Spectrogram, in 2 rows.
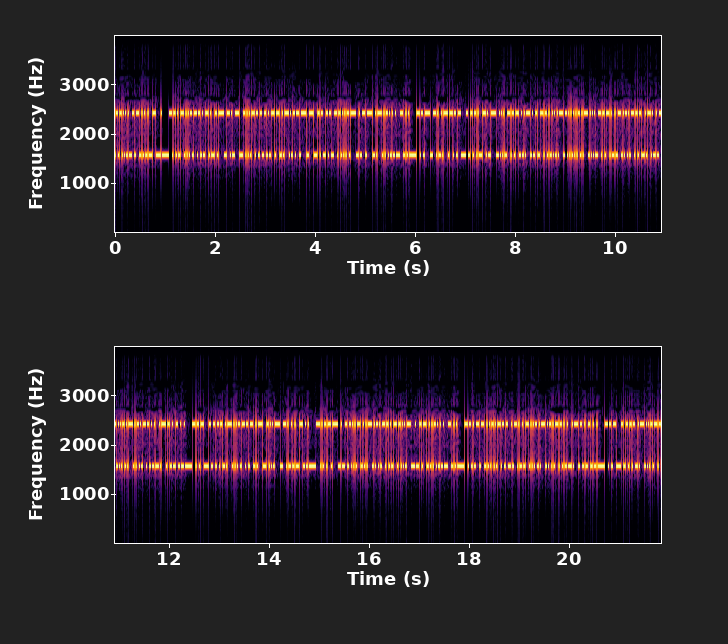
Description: RTTY, about 45.45 baud. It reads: RUN. AS AUTHOR IAN TOLL STATED, THE MIGHTY NEW JERSEY HAD CHASED 300 MILES NORTH, TURNED AROUND, AND CHASED 300 MILES
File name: fsk850 / battleshipnj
